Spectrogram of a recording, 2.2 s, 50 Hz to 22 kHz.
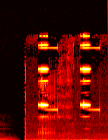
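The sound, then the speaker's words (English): Two bright, high-pitched electronic chimes sound in quick succession over a low hum, each a short layered tone with a lingering higher note, like a digital wake-up alarm; an internal conduction alarm going off at 5:35 Coordinated Universal Time. “This is your internal conduction alarm.”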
